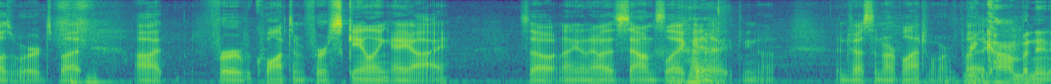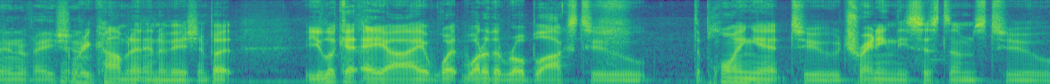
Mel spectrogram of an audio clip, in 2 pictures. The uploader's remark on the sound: Live from San Francisco at the IBM Think 2019 conference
